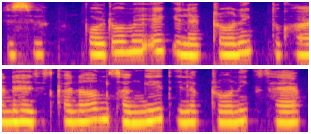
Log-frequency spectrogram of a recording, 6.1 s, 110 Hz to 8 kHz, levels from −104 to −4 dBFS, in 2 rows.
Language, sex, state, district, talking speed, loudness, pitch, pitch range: Hindi, female, Jharkhand, Ranchi, 115 wpm, -16 LUFS, 235 Hz, 225-255 Hz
